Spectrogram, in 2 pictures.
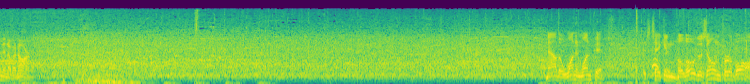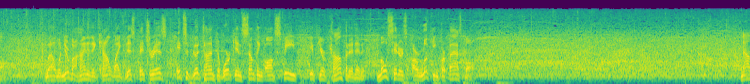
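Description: A large crowd murmurs steadily in a big open stadium.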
